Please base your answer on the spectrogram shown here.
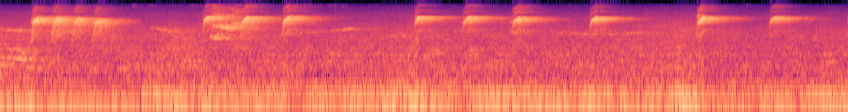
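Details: Actively singing siri-siri bird, recorded for luring and training other birds; high, quick chirps about once a second, with a few lower sliding notes, over a soft rumble.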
